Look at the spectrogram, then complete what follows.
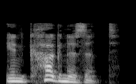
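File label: "incognizant", British English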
